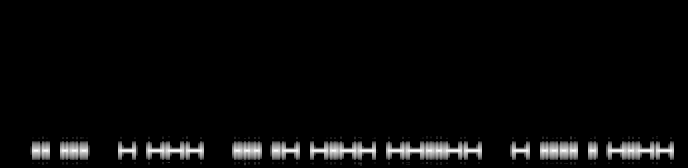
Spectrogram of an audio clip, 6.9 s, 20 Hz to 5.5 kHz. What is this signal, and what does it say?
Morse code, heard as a keyed tone, about 25 wpm, 600 Hz. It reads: IS TO SAY, THEY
